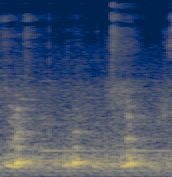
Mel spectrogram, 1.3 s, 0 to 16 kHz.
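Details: Fetal heartbeat heard on a Doppler monitor in a pregnant woman soon to have a caesarean section: fast, regular whooshing pulses, around 140 beats a minute.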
